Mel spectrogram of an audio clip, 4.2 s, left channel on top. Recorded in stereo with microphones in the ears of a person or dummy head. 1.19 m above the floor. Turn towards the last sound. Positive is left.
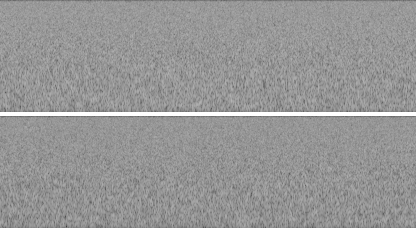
No sound to turn to.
